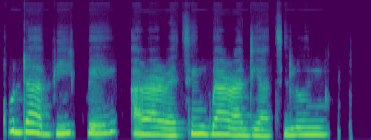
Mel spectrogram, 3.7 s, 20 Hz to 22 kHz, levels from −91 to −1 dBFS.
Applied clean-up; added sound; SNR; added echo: none; none; none; none.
